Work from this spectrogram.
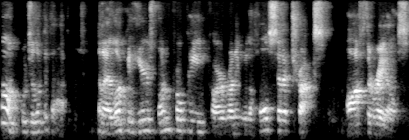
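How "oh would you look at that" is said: unruffled, composed, calm police-officer tone. Retelling watching a train go by, doing Dick's cool, calm RCMP voice. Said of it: "says in his cool, calm R C M P voice".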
